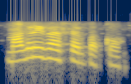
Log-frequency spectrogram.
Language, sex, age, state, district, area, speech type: Tamil, female, 18-30, Tamil Nadu, Madurai, urban, conversation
